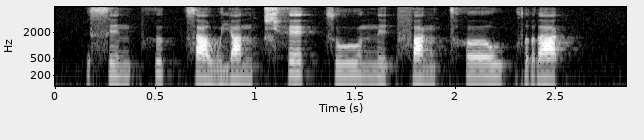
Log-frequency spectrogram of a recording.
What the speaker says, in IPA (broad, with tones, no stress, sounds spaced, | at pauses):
s i˧ n pʰ ɯ˦˥ k̚ s a˩˦ w j a˧ n t͡ɕʰ eː˥˩ k̚ s uː˥˩ n i˦˥ ʔ f a˦˥ ŋ tʰ ɤː˥˩ w k r a˥˩ k̚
